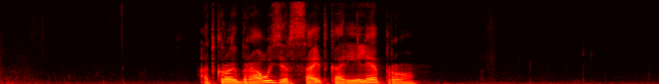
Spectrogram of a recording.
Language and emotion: Russian, neutral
